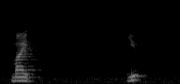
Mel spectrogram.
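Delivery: normal talking voice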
